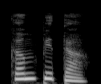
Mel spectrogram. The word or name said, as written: ಕಂಪಿತ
